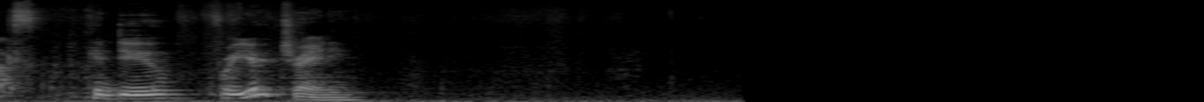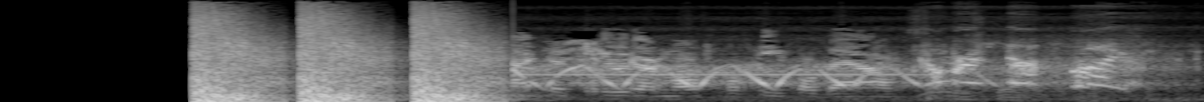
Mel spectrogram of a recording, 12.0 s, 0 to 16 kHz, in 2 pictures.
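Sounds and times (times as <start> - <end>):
gunshots ringing: 7.0 - 8.6
emergency sirens wailing: 8.6 - 12.0.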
